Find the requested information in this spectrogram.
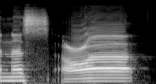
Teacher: عین کے اوپر کھڑا زبر ہے جس کی وجہ سے عین کو ہم کھینچیں گے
